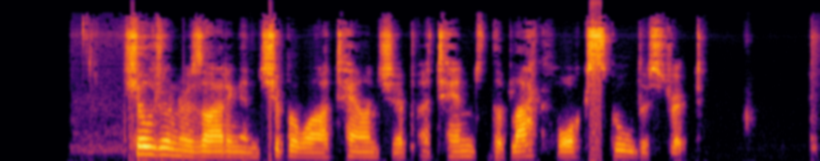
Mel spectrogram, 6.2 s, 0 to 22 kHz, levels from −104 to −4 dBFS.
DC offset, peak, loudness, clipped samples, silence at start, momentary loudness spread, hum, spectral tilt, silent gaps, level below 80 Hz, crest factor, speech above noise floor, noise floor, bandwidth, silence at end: under 0.1%; 0 dBFS; -16 LUFS; under 0.1%; 0.95 s; 19 LU; none; -0.5 dB/octave; none; -68 dBFS; 20 dB; 39 dB; -57 dBFS; 16 kHz; 0.05 s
